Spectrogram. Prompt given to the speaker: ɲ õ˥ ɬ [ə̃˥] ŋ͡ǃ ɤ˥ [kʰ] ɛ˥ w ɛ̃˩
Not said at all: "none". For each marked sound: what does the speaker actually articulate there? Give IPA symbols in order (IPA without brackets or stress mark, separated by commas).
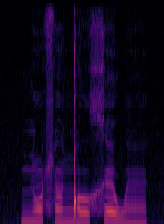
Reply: ə̃˥, x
